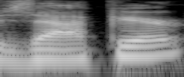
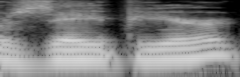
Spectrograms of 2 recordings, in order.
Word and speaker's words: Zapier: just being Zapped in and out there through zapier or zapier depending on how you want to pronounce it but like the access points aren't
